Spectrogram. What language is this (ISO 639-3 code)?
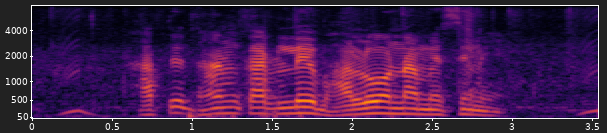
ben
